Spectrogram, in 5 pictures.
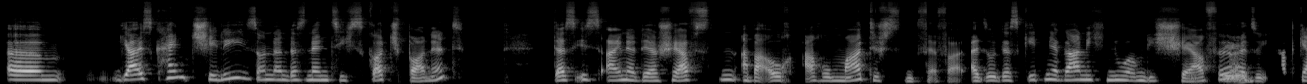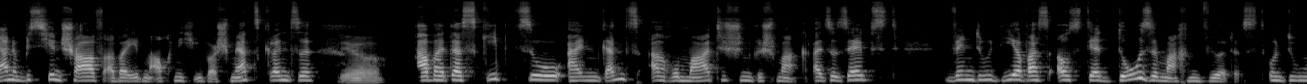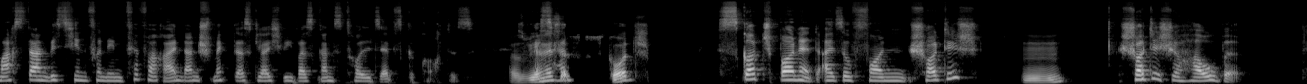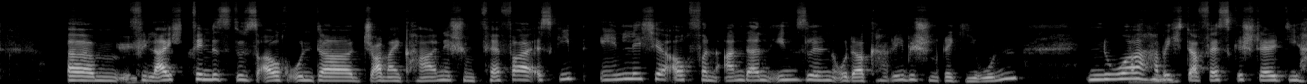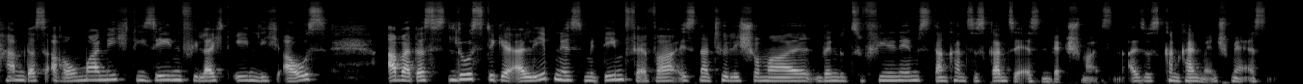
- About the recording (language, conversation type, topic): German, unstructured, Was war dein überraschendstes Erlebnis, als du ein neues Gericht probiert hast?
- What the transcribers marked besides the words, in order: distorted speech; other background noise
